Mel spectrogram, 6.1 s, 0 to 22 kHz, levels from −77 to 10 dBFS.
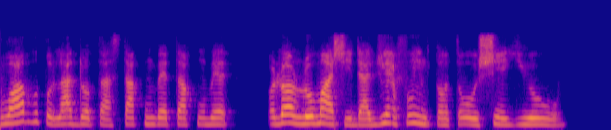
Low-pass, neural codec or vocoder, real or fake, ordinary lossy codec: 7.2 kHz; codec, 16 kHz in and 24 kHz out, 0.8 kbps, FocalCodec, streaming, 65536 codes; fake; Opus, 32 kbps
